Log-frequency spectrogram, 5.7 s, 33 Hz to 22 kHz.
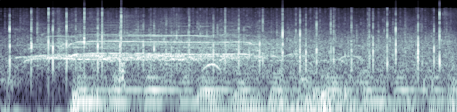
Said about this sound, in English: We have another guest to introduce you to. You know her, you love her work, the writer of all 5 stories of Wilds of Eldraine. Let's give a huge round of applause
